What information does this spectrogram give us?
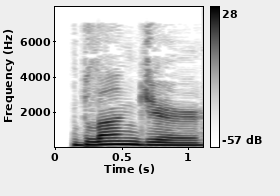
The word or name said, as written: blunger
